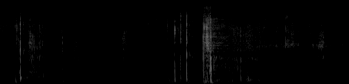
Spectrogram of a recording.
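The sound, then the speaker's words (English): A Payday candy bar wrapper is torn open in quick, crinkly rips: a burst of crackling, a short pause, then more sharp tearing and rustling plastic that trails off softly. No one speaks. “I think we found something. Payday.”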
